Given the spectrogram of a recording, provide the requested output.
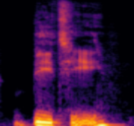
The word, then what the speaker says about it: Betit: And my own surname, BT, is how we pronounce it now.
